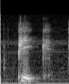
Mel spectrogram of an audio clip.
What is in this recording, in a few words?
Long, estonian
